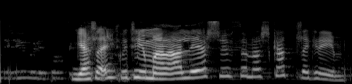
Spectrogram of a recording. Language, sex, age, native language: Icelandic, female, 13, Icelandic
